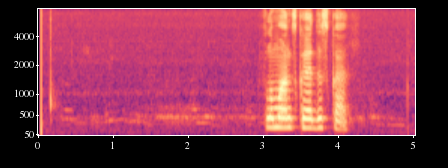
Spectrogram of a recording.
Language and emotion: Russian, neutral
